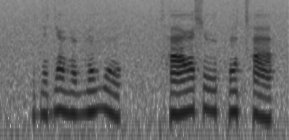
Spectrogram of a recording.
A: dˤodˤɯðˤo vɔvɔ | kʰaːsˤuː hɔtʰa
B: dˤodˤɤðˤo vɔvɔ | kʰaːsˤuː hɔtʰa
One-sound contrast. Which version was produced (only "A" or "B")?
B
